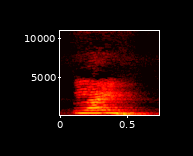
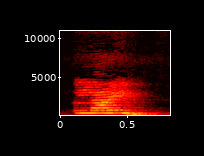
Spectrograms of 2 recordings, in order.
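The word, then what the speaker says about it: climb: म ब वापरायचा नाही क्लाईम क्लाइंब क्ला इ म ब वाचायचा नाही त्याला झोपवायचंय नेक्स्ट बघा टी च्या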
